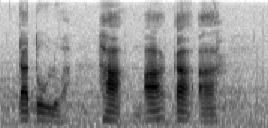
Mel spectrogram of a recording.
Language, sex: Southern Sotho, male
